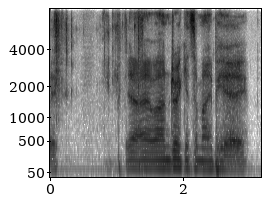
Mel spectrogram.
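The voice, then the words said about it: Imitates another person's voice, badly. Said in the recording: “my terrible Edgar impression”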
